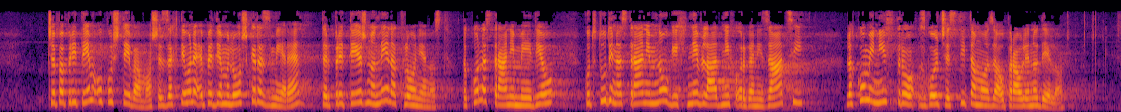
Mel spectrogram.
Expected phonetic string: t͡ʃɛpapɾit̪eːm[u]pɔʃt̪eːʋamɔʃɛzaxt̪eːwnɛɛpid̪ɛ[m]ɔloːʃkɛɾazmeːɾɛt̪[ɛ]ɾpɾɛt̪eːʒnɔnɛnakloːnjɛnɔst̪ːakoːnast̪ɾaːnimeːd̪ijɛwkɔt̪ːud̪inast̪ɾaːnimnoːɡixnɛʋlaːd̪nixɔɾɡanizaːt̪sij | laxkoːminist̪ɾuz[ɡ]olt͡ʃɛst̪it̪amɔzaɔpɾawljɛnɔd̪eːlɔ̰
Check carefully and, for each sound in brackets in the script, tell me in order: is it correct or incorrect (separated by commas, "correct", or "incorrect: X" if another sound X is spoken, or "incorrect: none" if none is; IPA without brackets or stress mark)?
correct, correct, correct, correct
